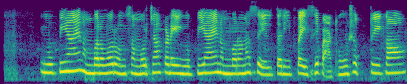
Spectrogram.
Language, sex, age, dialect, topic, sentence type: Marathi, female, 60-100, Standard Marathi, banking, question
